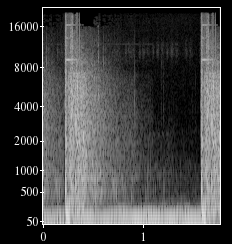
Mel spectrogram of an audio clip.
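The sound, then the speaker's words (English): Two loud, sharp gunshots about a second and a half apart, each a sudden blast followed by a decaying, booming tail, with a low rumble between them and no voices. “He fired three more enhanced rounds into what was left of its exposed skull.”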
